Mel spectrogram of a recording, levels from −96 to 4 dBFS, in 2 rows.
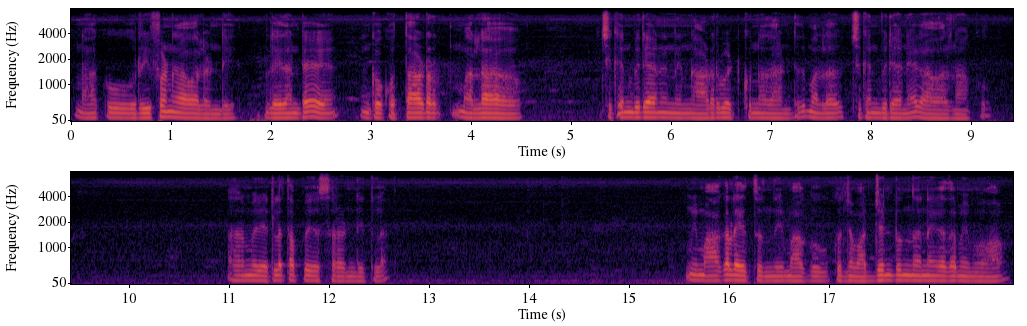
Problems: low volume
